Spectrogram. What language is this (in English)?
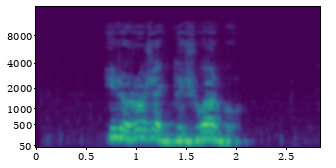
Kurdish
